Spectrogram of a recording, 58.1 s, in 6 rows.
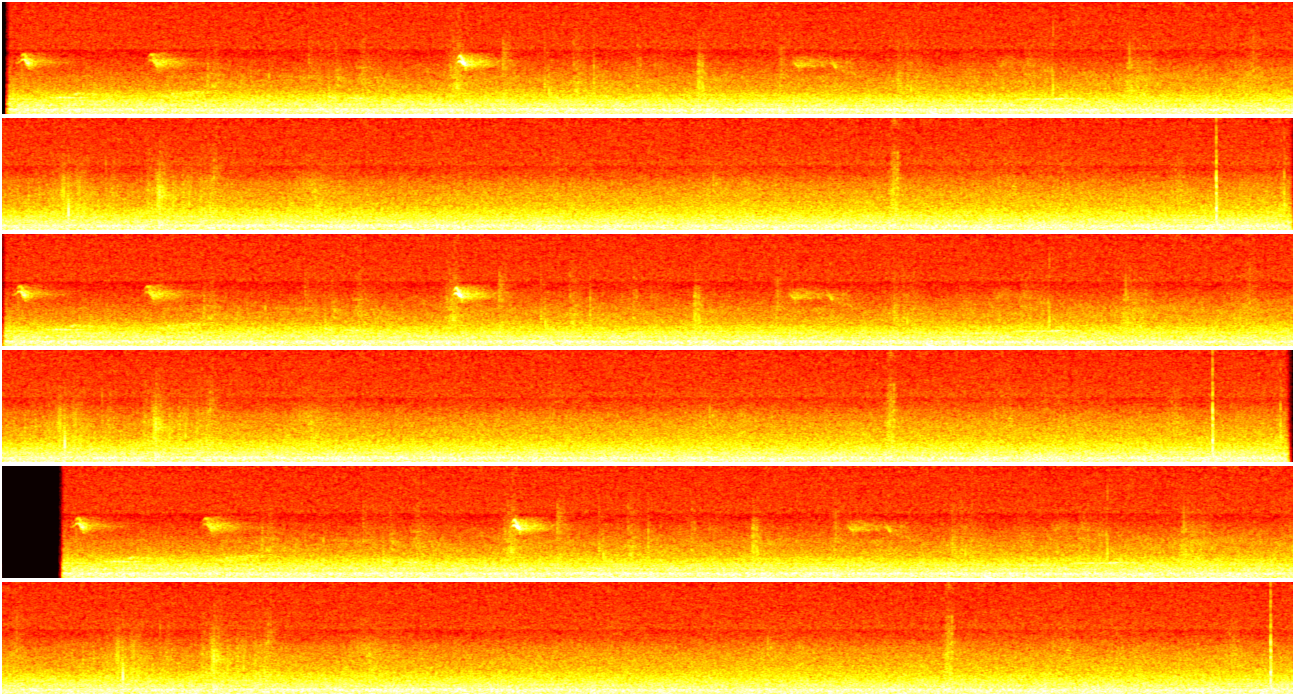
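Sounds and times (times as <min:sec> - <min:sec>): steady outdoor hiss: 0:00.0 - 0:58.0
small bird chirping: 0:00.1 - 0:01.7, 0:03.4 - 0:03.9, 0:05.9 - 0:06.4, 0:22.7 - 0:23.2, 0:25.2 - 0:25.7, 0:42.5 - 0:43.0, 0:45.0 - 0:45.5.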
